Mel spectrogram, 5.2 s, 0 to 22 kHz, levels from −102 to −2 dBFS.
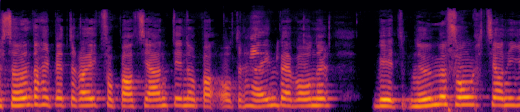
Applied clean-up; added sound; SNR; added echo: neural mask model Resemble Enhance denoiser.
